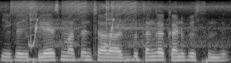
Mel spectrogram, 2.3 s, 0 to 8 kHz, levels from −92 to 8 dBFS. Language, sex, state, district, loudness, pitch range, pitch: Telugu, male, Andhra Pradesh, Visakhapatnam, -23 LUFS, 150-165 Hz, 155 Hz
